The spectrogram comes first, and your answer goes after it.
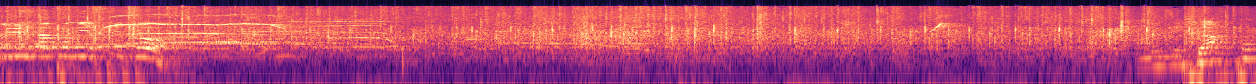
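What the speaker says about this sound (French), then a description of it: "vous pouvez les applaudir très fort" Audience applauding warmly at the coronation of the queen of Nyons, steady dense clapping throughout with a few cheers, an announcer speaking over it.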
